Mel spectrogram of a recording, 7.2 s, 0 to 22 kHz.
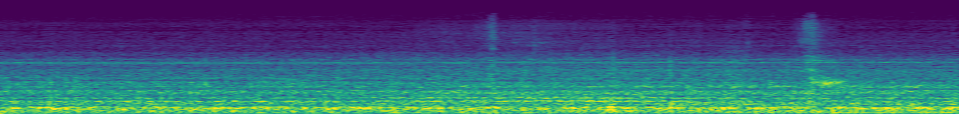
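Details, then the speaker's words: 8 kW Chinese diesel heater newly installed in a static caravan, just fired with the pump running: quiet, even whir and soft burner roar, steady with no surging or popping, temperature rising. Running normally. "yep that's on working beautifully haha temperature rising"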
